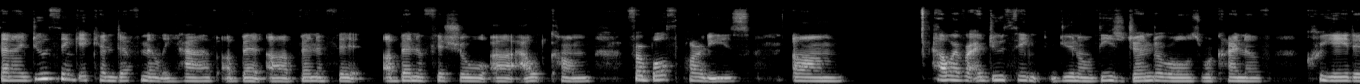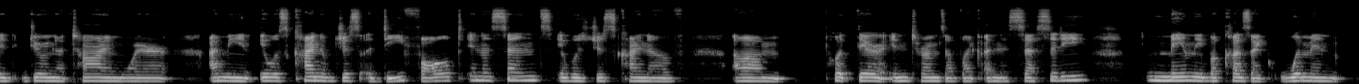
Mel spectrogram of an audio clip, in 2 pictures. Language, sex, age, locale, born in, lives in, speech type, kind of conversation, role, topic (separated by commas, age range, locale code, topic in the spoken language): English, female, 25-29, en-US, United States, United States, conversation, unstructured, none, Will traditional gender roles help relationship stability or hinder equality and growth?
